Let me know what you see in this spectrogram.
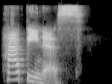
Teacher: the ness is more of an I sound than it is an eh sound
